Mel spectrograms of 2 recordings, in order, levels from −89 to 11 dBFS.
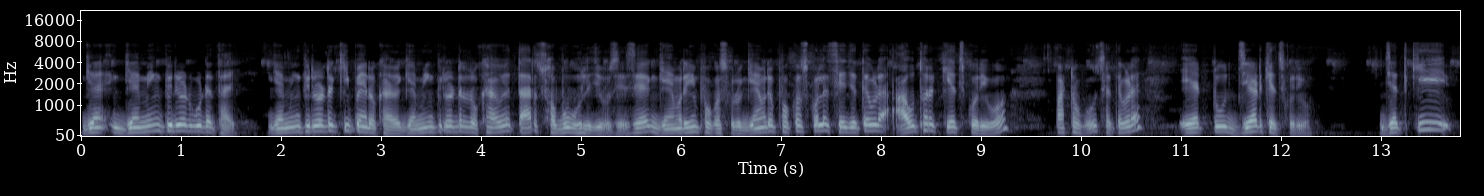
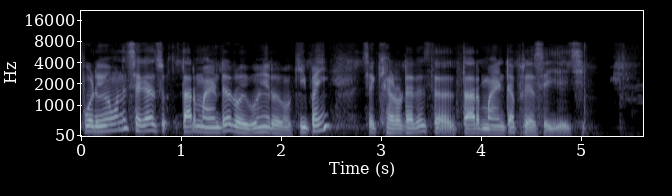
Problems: none marked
